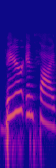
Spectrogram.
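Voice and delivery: gasp, then high, slow reveal; gasping wonder. A narrator's reading. Narrator revealing the pig in the carton, amazed. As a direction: draw it out in wonder.

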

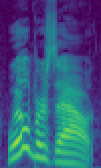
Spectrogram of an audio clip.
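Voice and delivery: excited animals spreading word; excited news. A narrator's reading. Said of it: "heard the goose hollering".

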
